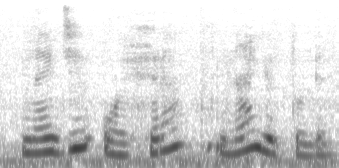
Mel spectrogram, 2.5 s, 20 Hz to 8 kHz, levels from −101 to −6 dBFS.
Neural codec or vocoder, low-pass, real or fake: codec, 44.1 kHz, 7.8 kbps, Pupu-Codec; 7.2 kHz; fake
